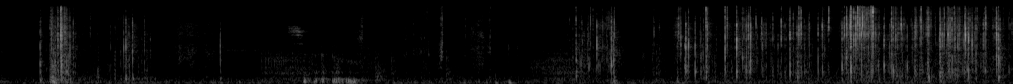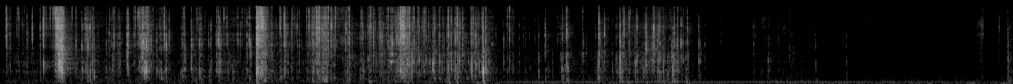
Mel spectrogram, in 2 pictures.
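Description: Foil booster-pack wrapper being torn open and crinkled by hand: faint handling at first, then a dense run of sharp crackling and tearing from about six seconds in, lasting about ten seconds before it dies down.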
